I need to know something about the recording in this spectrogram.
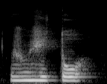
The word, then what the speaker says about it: Junji Ito: Quer dizer, todo mundo tem, espera uma coisa do do Junito, né? Jungitô, como eu acredito que seja a pronúncia mais correta do Itô, mas esperava estranhezas, círculos, né?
